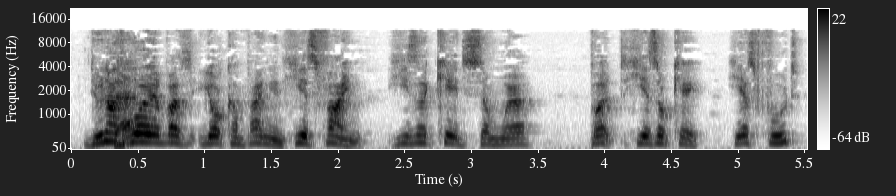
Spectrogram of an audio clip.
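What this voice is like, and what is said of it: Bad French or Russian accent. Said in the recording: “a bad French accent or a bad Russian accent, but it's offensive to multiple people... keep that accent up”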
